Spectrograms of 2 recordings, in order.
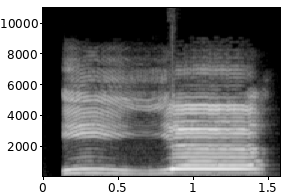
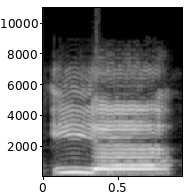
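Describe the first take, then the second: First: "Iya" high, leaning long on the doubled y; pressed doubling. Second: "iya" with a single, unpressed y; missing doubling. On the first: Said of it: "sabdu ni kena tekan". (tekan sabdu pada "Iya") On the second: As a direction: glide through "iya" without pressing y. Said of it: "Bukan iya". (baca "iya" tanpa tekan sabdu) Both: Shown as a demonstration.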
